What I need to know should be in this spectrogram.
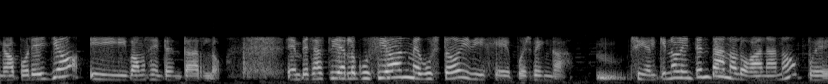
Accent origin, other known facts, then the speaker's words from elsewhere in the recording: Asturias, Spain; Yo soy asturiana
